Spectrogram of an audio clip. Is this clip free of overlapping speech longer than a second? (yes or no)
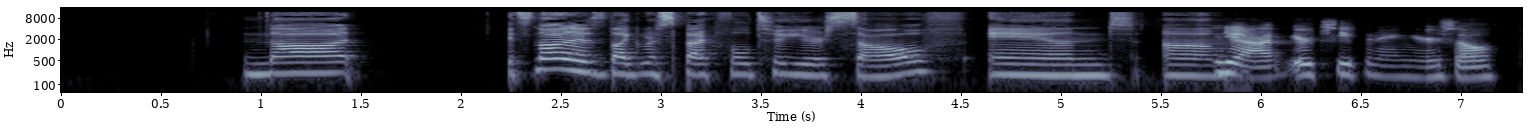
yes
